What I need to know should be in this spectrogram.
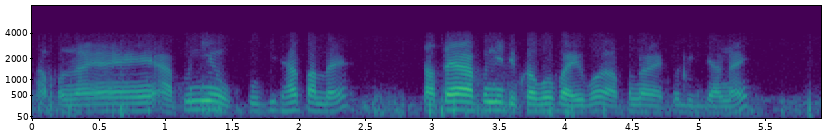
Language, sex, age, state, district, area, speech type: Assamese, male, 45-60, Assam, Majuli, rural, conversation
